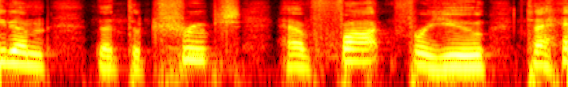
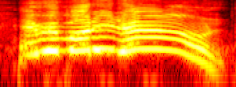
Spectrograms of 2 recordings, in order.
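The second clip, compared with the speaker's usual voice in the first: sudden high yelled command; police shout; 8 dB louder than usual. Pretend. Imagined raid cop yelling at a maskless family, shouting. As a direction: bark it like a cop kicking in the door.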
